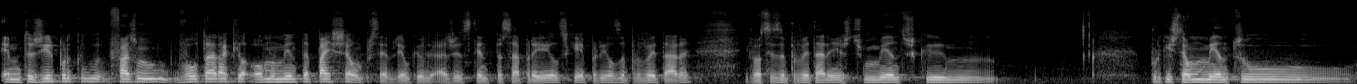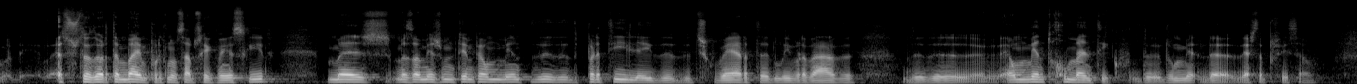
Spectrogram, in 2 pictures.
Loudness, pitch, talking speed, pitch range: -24 LUFS, 115 Hz, 175 wpm, 100-120 Hz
